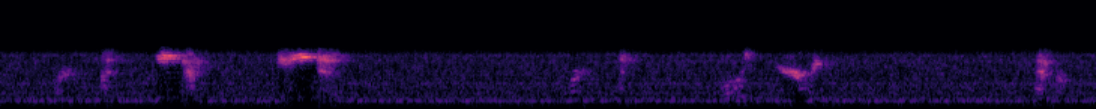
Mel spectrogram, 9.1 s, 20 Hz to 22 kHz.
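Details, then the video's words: A 3-year-old male African grey parrot talks in short, speech-like bursts, saying a boy's name, "You hear me?" and "reporting as ordered, yes sir", with a few sharp whistled notes between them against a steady indoor hum. "African Grey Parrot Talking"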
